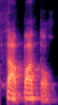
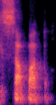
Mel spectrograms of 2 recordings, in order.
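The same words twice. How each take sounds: First: The word begins with a TH sound. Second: The word begins with an S sound. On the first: This is how it is said in Spain. "with like a th th th th th sound" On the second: This is how it is said outside Spain. "Everyone else will say el zapato with a s"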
